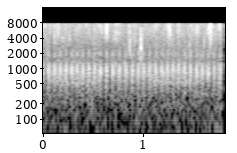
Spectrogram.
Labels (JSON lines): {"label": "biophony, rattle", "recorder": "SoundTrap 500"}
